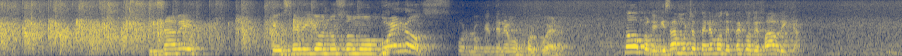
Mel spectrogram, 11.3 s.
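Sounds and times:
audience applause: 0.0s - 4.1s
speech: 1.8s - 2.6s, 3.4s - 7.2s, 7.8s - 10.2s.

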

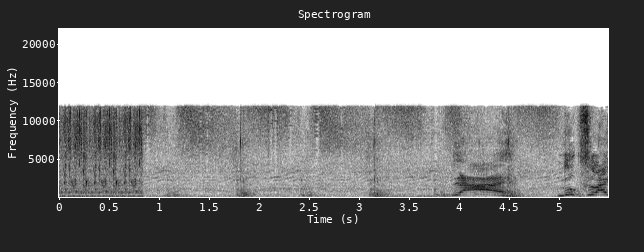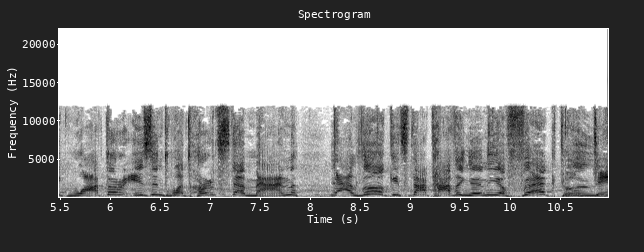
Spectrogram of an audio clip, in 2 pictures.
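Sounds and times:
car windshield wipers running: 0.0s - 7.7s
speech: 5.0s - 10.9s.

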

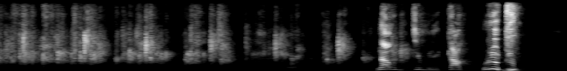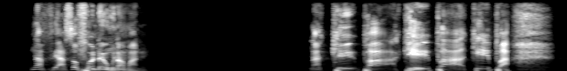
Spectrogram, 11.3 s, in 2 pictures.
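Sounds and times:
audience clapping: 0.0s - 4.6s
speech: 3.8s - 5.3s, 6.0s - 7.2s, 8.8s - 11.2s.

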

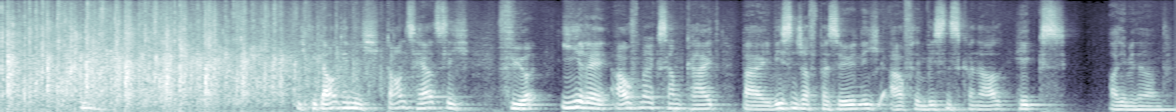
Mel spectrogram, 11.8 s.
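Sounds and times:
applause: 0.0s - 4.2s
speech: 3.0s - 11.7s.

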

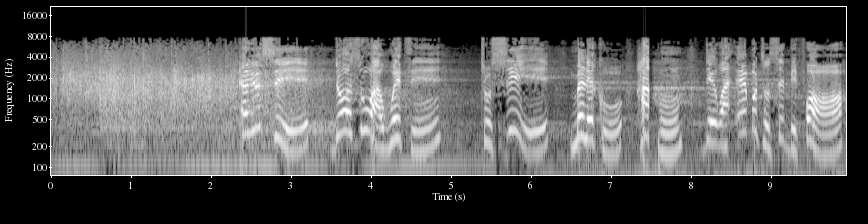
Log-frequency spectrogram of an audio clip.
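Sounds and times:
audience clapping: 0.0s - 3.4s
speech: 2.4s - 9.9s.

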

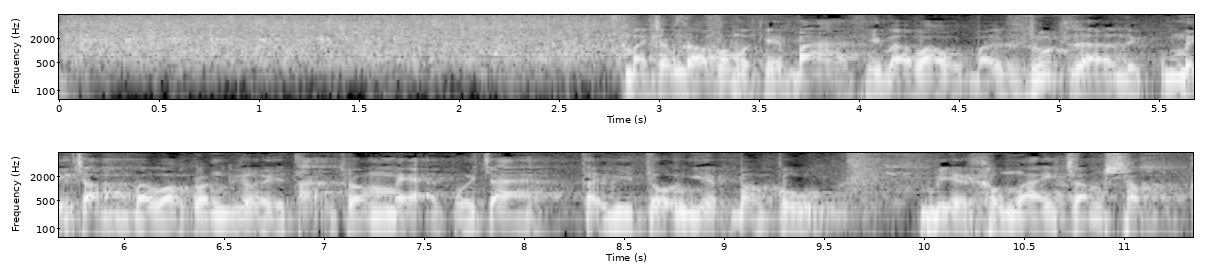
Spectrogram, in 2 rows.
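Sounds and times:
audience applauding: 0.0s - 3.4s
speech: 2.8s - 11.3s.

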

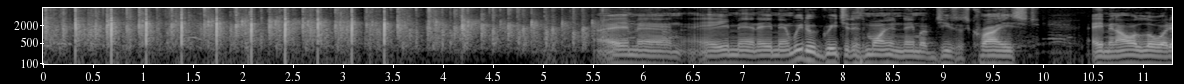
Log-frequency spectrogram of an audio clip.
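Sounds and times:
audience clapping hands in praise: 0.0s - 6.0s
speech: 5.7s - 11.2s.

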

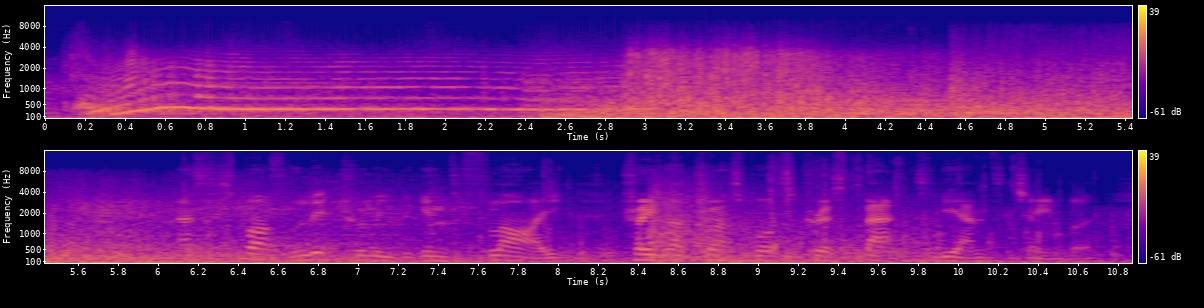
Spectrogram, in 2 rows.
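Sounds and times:
roaring explosion: 0.0s - 10.8s
speech: 0.1s - 0.6s, 6.9s - 10.8s
horn-like blast: 0.2s - 3.4s.

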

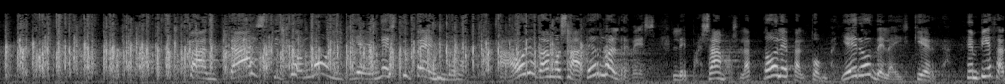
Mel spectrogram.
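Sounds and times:
group applauding: 0.0s - 6.1s
speech: 2.6s - 10.0s.

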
